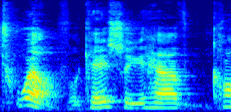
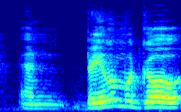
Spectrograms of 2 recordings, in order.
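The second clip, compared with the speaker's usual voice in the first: plain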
